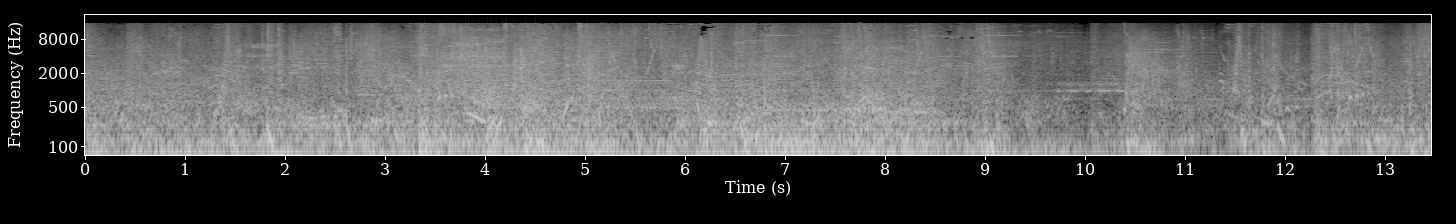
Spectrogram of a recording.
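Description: Magic spells and gunfire effects crash and burst in a fantasy video game battle.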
